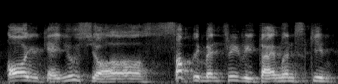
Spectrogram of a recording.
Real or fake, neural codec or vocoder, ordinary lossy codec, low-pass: fake; codec, 24 kHz, 3 kbps, HILCodec; none; 7.2 kHz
